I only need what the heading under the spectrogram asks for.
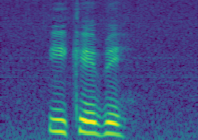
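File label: "ikebe", Nigerian Pidgin, female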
